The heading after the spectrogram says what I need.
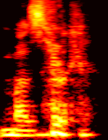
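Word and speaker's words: Mazzuca: you pronounce it no way CUA and it's pronounced mazooka offerson say mazooka and it's SP Maz Kua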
